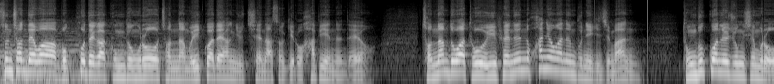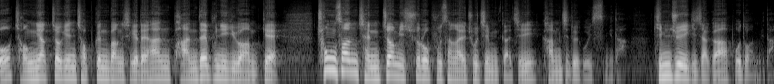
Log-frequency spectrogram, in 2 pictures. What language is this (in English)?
Korean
